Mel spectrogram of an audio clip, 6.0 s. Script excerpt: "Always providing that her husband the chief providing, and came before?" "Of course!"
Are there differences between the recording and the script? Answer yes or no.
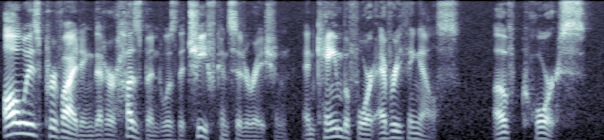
yes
